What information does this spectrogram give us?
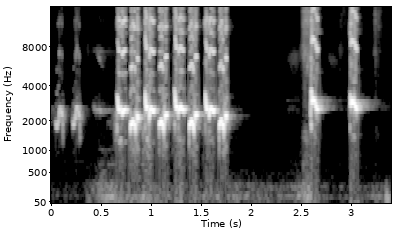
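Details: Yellow-vented bulbul used to make caged birds sing: two soft whistled notes, a quick burst of about six loud, buzzy chirps, then two more isolated chirps.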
